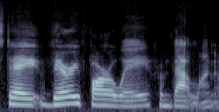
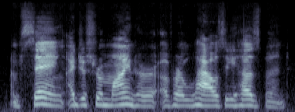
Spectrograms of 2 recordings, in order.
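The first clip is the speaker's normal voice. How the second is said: ordinary delivery, nothing marked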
